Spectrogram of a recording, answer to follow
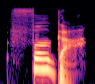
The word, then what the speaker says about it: phở gà: So he ordered cho anh một phở gà, một trà đá. Hold on, Alex. Let's focus on the tones here. Phở gà, ask tone and falling tone.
